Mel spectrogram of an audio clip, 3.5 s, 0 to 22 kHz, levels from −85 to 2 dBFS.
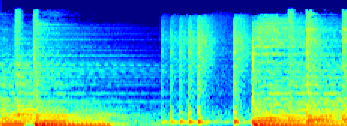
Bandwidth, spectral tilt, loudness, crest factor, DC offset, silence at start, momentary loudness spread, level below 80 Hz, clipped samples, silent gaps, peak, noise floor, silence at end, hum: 16.5 kHz; -5 dB/octave; -18 LUFS; 14 dB; under 0.1%; 0 s; 15 LU; -20 dBFS; under 0.1%; none; -2 dBFS; -37 dBFS; 0 s; none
